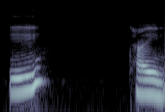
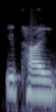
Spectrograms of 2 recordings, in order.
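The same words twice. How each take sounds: First: ইথাইন broken by a long pause, "ee ... thain"; syllable by syllable. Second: Said in the usual way. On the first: Shown as a demonstration. Teacher sounding out the alkyne's name for students, ইথাইন in separated syllables. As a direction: softly split ইথাইন into a stretched "ee", then "thain".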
